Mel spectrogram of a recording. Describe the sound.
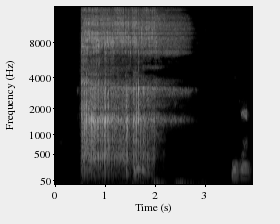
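A voice imitates heavy, raspy breathing on the other end of a phone line: one long drawn-out exhale lasting about two seconds, fairly loud, followed after a pause by a brief low vocal murmur.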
